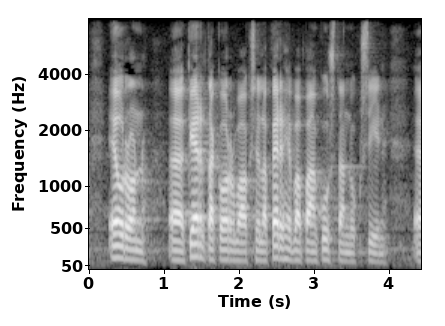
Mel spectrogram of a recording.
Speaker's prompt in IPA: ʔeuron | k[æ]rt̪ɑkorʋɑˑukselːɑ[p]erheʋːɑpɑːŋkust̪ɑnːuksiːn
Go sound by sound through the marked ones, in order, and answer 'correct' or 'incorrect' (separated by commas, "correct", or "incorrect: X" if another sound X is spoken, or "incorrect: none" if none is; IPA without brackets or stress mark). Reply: incorrect: e, correct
